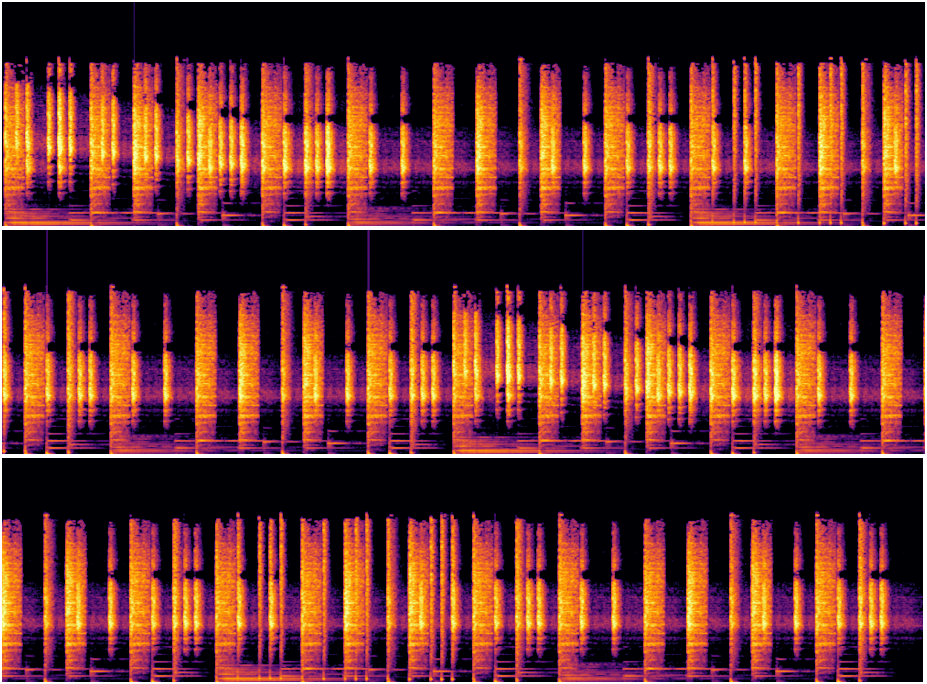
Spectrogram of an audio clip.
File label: Mellow Hip Hop Piano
